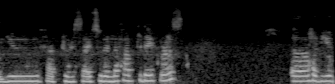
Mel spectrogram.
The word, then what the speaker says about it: لهب: Here, the sound of Ba is supposed to be pronounced with a jerk, because this is huruf qalqala. Ba is a huruf qalqala. So you're supposed to make make a jerk with the ba sound at the end.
